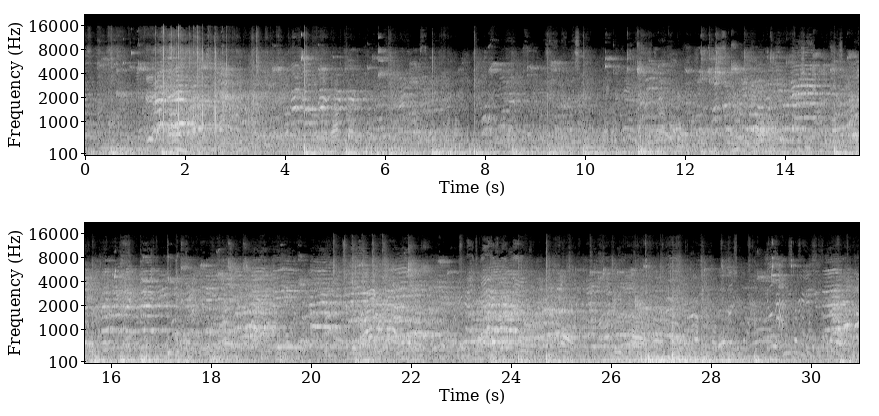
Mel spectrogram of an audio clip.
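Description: A basketball bouncing on a hardwood gym floor during live play, with many voices of players and spectators calling and talking over one another, echoing in a large gym.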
